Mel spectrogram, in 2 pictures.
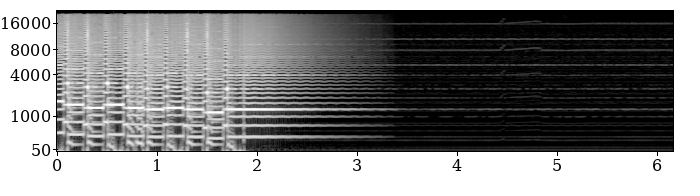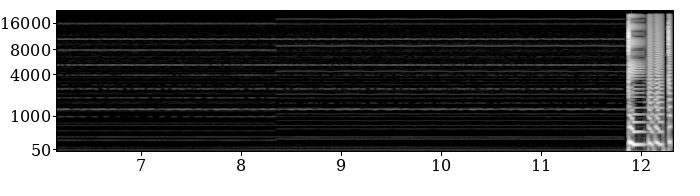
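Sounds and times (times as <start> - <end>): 
MOS6581R3 SID chip medieval-style song: 0.0 - 3.3, 11.9 - 12.3.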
